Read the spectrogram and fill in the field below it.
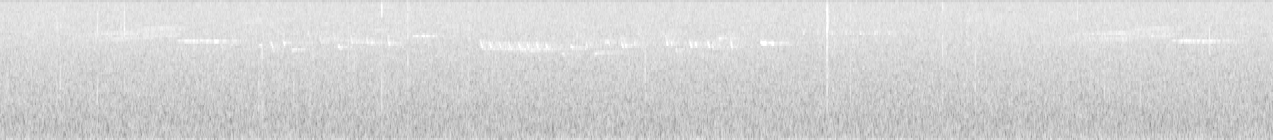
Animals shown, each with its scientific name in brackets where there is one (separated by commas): Black-throated Green Warbler (Setophaga virens), Winter Wren (Troglodytes hiemalis)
